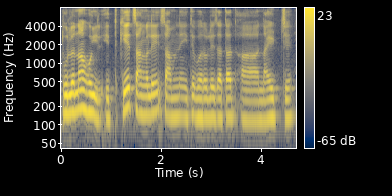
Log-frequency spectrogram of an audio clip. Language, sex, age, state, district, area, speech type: Marathi, male, 30-45, Maharashtra, Raigad, rural, spontaneous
